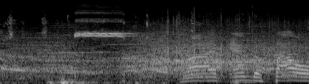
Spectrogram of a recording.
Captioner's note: whistle blows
